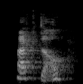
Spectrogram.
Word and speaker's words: Bechdel: The Bechdel.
